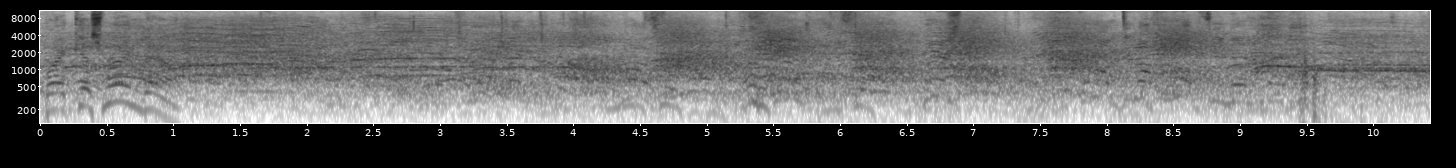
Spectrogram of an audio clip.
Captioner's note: crowd cheering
